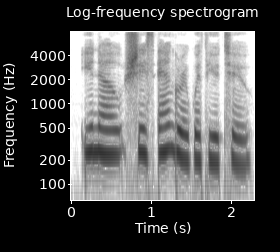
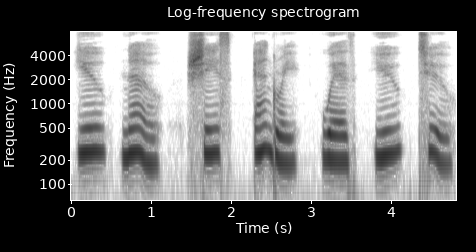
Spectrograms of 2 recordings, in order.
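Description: First: Said in the usual way. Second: Slow, deliberate, word by word; teacher modelling a sentence slowly; slow reading. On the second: Shown as a demonstration. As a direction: leave a gap after every word. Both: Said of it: "我们再慢慢来读一遍".

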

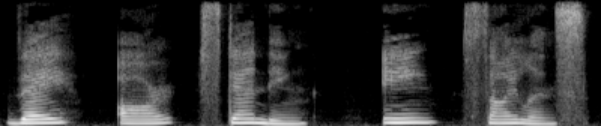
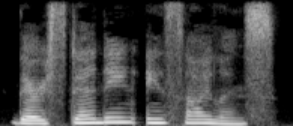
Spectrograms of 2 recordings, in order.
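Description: First: Very slow, words spaced apart; slow read. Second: Said in the usual way. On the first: Shown as a demonstration. Teacher modelling the sentence for students, slow and clear. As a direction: read it slowly for the learners. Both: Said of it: "好，慢慢来读".

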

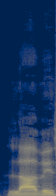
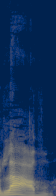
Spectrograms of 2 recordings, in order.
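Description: First: "love" as "lah-vu", with an added vowel; wrong final V. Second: "love" ending in a buzzed v, no extra vowel; lip-teeth final V. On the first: Teacher showing the mistake, adding a vowel. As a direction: tack a "u" onto the end of "love". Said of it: "不要读". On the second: Teacher modelling the final V, cleanly. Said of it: "最后那个V是上牙触下唇". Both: Shown as a demonstration.

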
